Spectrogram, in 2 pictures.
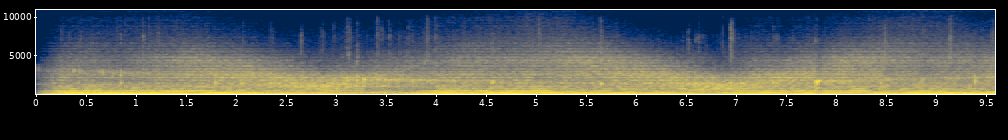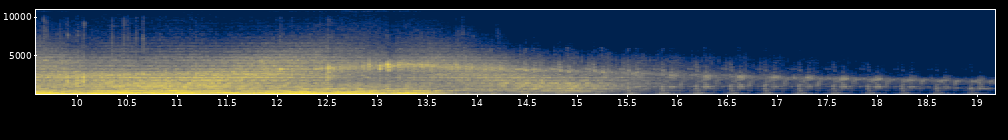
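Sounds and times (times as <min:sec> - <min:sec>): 
synth pad: 0:00.0 - 0:16.6.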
